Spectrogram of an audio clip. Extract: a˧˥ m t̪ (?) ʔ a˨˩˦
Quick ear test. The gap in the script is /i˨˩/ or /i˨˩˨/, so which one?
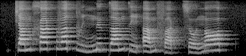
i˨˩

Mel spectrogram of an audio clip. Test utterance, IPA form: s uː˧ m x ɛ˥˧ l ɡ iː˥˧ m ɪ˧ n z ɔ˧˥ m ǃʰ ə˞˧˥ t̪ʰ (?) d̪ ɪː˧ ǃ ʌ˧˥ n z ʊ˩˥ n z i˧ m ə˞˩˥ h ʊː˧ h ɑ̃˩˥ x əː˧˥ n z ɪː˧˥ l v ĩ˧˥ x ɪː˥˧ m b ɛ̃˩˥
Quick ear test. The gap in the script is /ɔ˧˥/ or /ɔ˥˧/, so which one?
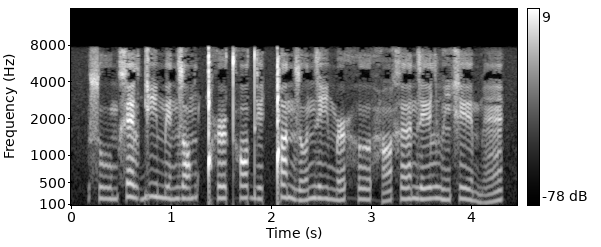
ɔ˧˥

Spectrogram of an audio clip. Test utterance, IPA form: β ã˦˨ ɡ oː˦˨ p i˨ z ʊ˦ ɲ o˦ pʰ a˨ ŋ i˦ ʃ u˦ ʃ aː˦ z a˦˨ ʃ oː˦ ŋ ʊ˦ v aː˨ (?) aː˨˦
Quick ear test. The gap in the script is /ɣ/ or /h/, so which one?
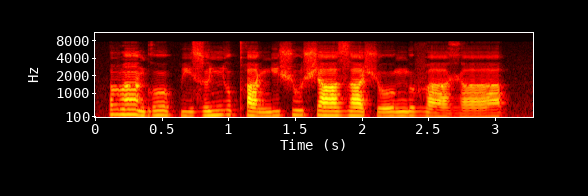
ɣ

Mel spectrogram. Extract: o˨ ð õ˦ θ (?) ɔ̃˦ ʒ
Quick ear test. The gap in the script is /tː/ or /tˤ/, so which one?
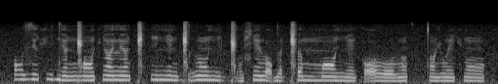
tː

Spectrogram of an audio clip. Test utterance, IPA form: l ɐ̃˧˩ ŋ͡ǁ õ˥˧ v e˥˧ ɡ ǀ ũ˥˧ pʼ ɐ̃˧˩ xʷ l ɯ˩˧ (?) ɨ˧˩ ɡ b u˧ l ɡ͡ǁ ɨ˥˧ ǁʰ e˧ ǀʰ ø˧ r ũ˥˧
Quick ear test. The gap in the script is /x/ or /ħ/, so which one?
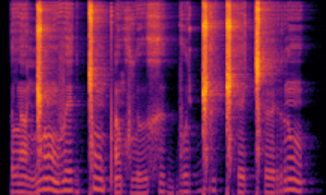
x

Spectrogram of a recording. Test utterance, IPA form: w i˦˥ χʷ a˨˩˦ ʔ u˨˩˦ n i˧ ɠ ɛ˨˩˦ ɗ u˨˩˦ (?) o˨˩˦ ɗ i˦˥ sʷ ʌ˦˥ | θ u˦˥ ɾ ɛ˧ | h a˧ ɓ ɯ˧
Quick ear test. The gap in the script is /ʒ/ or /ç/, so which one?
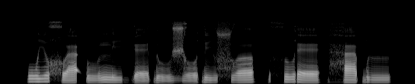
ʒ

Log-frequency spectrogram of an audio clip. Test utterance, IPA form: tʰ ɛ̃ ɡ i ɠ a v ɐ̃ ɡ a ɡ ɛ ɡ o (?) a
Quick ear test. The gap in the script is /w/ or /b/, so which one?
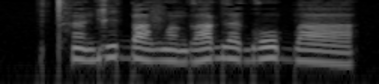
b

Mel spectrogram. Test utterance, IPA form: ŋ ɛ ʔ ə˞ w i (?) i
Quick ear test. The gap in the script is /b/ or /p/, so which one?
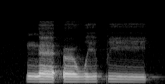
p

